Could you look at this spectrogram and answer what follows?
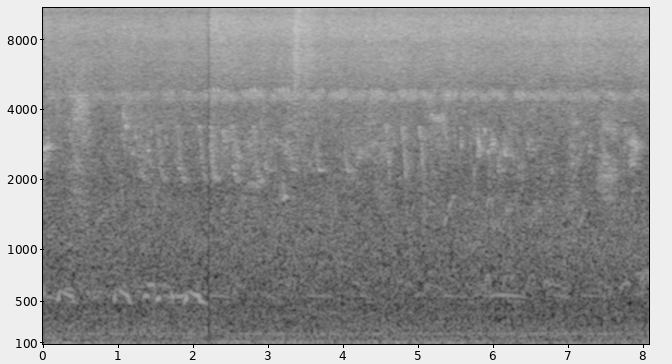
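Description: Several birds chirping and calling, with quick high chirps and lower wavering calls throughout, over a steady low rumble of outdoor background noise.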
